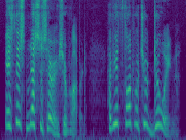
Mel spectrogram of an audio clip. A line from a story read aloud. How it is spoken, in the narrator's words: cried the woman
